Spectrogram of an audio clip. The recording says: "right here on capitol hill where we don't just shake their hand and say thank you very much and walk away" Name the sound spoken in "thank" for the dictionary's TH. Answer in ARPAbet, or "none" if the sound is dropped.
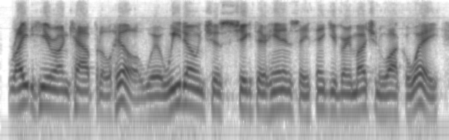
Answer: TH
